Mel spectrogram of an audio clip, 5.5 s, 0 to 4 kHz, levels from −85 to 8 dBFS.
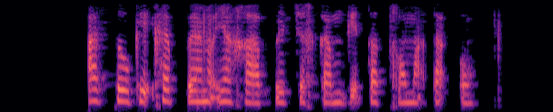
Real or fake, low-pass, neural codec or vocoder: real; 3.6 kHz; none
